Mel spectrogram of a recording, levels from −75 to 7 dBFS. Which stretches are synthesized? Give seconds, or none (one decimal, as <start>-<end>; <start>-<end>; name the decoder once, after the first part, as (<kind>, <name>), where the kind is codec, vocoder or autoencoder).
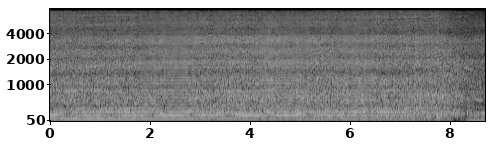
1.8-2.9 (vocoder, Vocos); 4.2-5.2; 5.8-6.5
